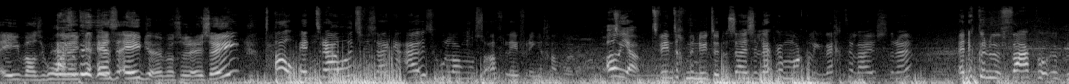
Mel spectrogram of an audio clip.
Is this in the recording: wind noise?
yes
